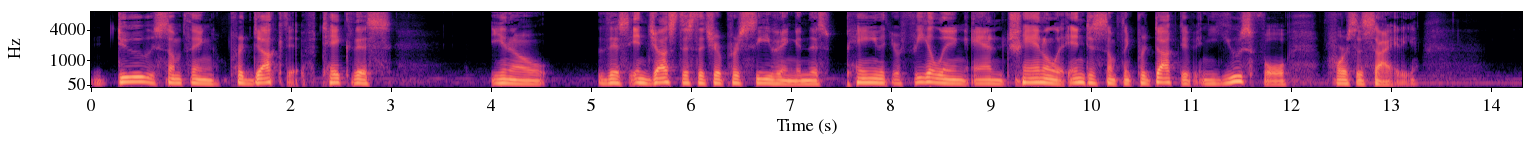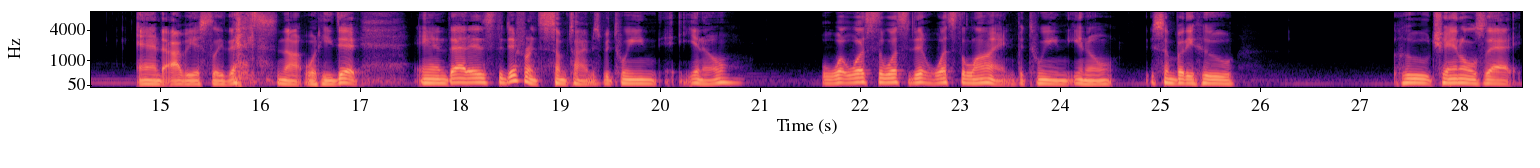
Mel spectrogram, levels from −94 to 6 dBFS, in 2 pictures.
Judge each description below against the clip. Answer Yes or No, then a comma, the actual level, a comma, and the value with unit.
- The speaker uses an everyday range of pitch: Yes, average, 3.9 semitones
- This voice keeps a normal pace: No, slow, 125 wpm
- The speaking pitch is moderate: No, low, 105 Hz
